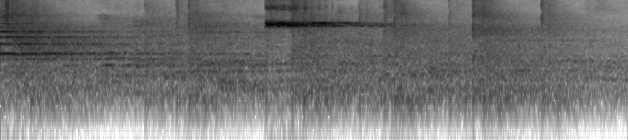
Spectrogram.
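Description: Volleyball match in an echoing gym: spectators' chant dies away in the first second over general crowd noise, then a referee's whistle blows one steady blast of about a second near the middle. A few sharp thuds of the ball being hit follow in the second half.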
